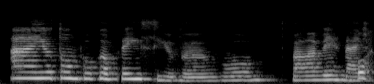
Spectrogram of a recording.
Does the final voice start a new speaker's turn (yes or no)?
no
